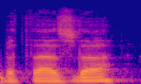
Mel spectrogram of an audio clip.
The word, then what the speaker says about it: Bethesda: like the dude of the waters of Bethesda.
